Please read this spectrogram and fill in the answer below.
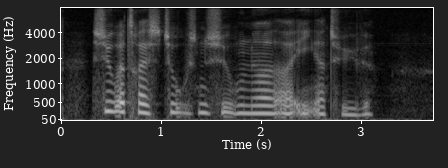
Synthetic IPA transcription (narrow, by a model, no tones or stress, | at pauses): syʊ̰ɒt͡sʰʁast͡sʰṵːsn̩syʊ̰ɦunɐð̞̩ˠɒ̽ʔe̝̰ːnɒt͡sʰyːʋə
